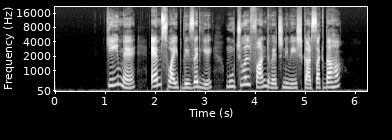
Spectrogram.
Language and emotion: Punjabi, neutral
